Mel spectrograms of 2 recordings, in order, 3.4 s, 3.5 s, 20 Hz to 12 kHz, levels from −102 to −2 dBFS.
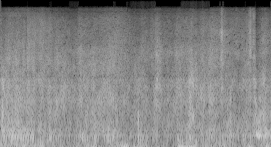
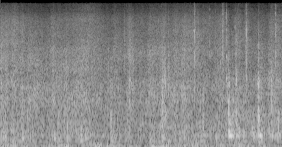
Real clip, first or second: second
